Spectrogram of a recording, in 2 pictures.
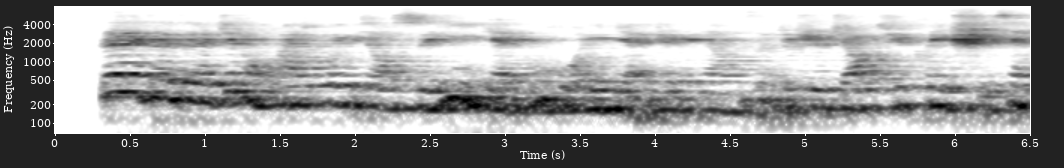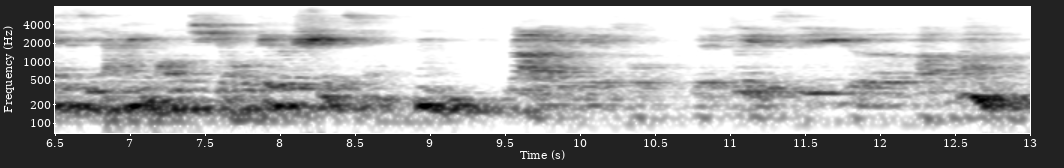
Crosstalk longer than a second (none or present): none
